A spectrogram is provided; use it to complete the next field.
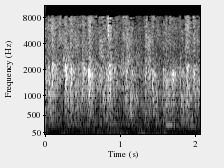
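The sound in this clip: Audience applause at a gathering, steady and even clapping throughout, with a voice faintly heard over it.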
